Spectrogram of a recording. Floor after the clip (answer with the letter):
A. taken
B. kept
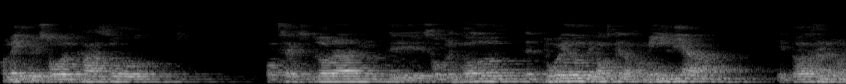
B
